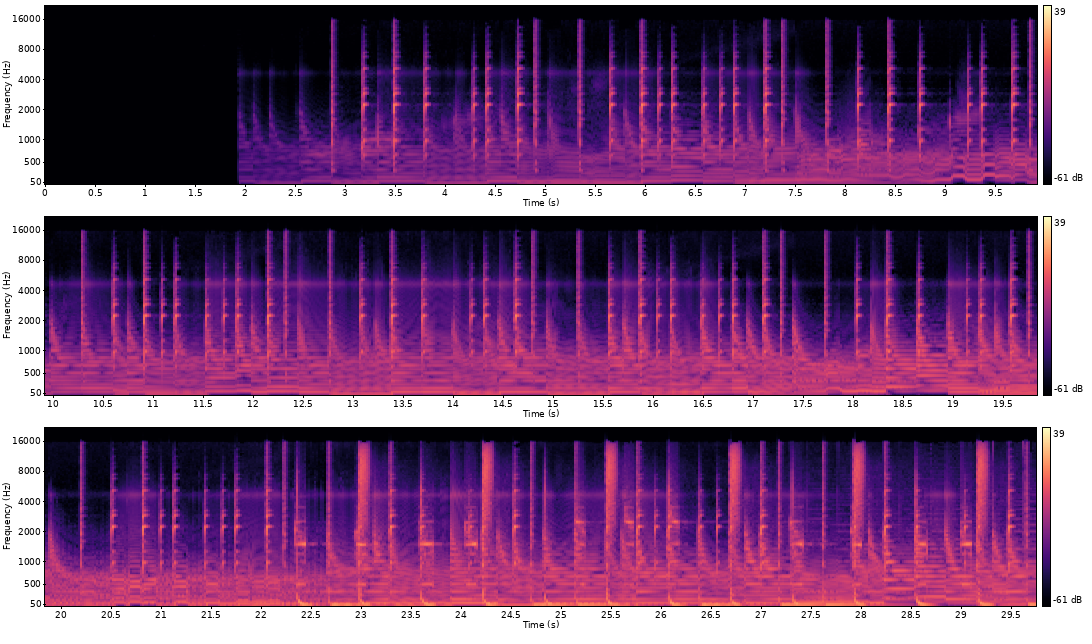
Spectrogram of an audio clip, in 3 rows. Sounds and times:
Synthesizer: 2.3s - 29.7s.

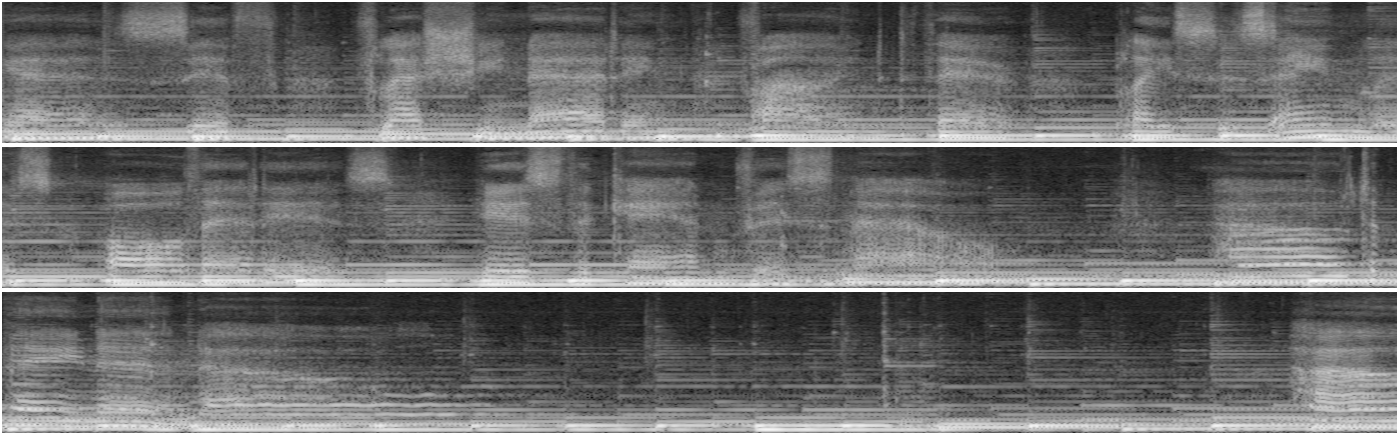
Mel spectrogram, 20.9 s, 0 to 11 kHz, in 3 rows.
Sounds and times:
Music: 0.0s - 20.9s.

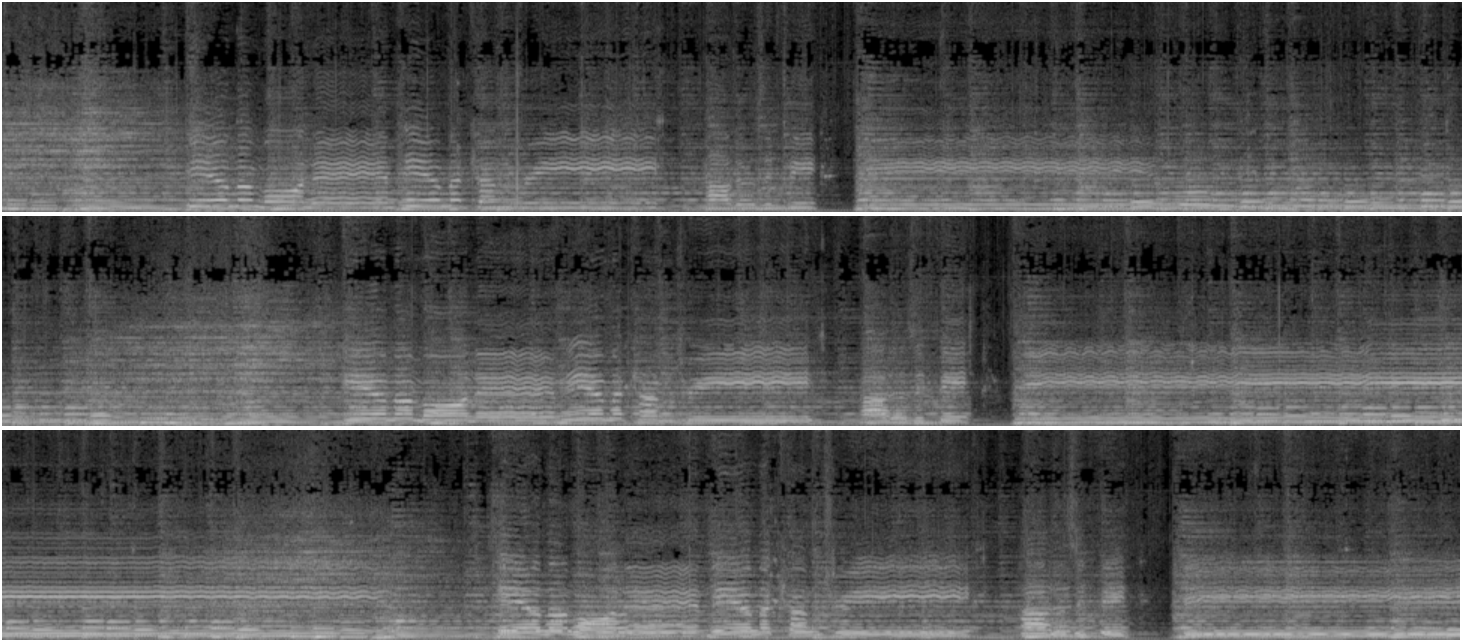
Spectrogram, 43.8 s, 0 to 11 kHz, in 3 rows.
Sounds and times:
Country: 0.0s - 43.7s.

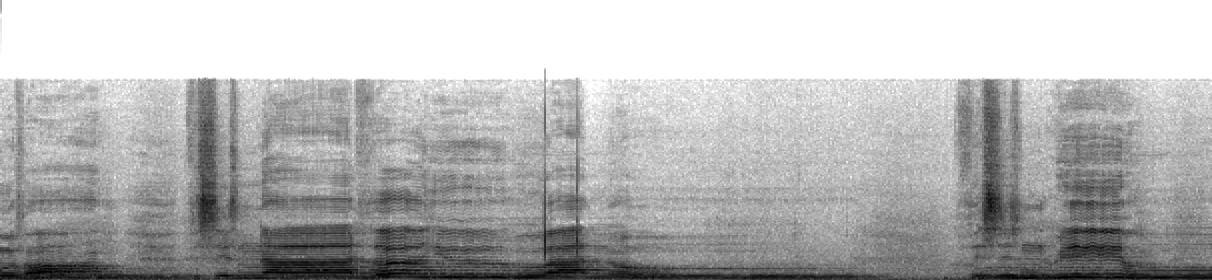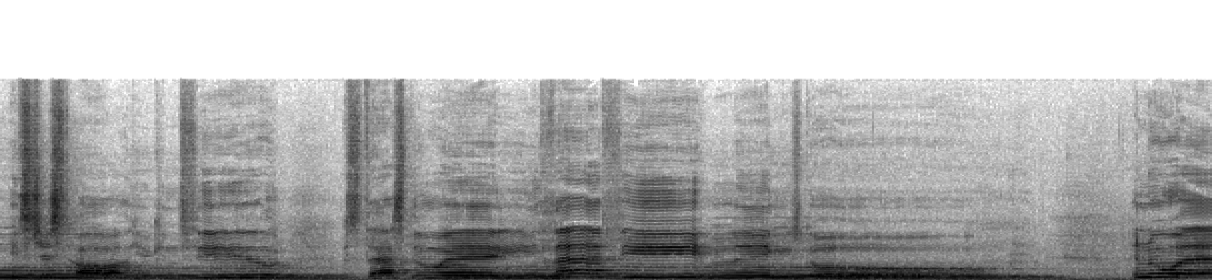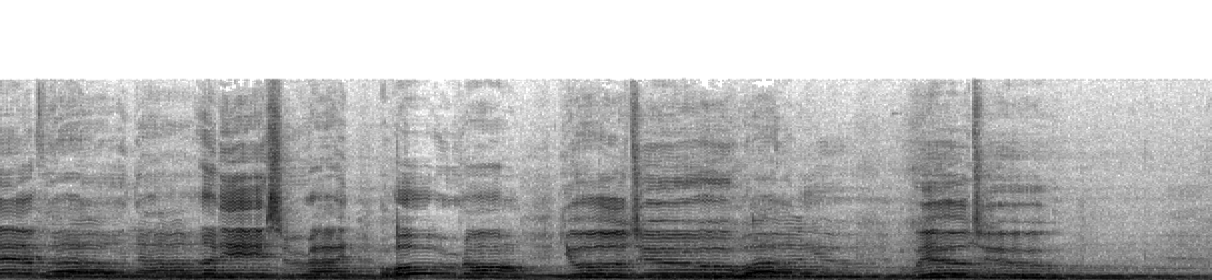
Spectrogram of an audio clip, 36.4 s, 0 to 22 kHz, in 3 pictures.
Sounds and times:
Music: 3.0s - 8.8s, 9.8s - 15.6s, 16.6s - 22.8s, 24.2s - 36.3s.

